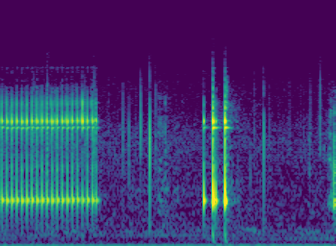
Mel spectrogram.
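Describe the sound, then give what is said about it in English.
A telephone being dialed: a loud, rapidly pulsing buzz tone with a steady pitch, then near-silence broken by a few sharp clicks. “I dialed the second number she'd called.”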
